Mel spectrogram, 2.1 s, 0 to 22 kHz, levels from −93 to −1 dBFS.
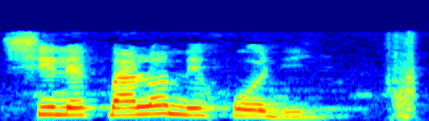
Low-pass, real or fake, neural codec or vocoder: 7.2 kHz; real; none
